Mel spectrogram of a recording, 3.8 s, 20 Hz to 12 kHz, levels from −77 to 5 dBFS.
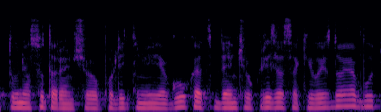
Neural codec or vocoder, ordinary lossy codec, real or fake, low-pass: codec, 16 kHz, 16 kbps, FunCodec, trained on Chinese and English, 50 frames a second; Opus, 64 kbps; fake; 7.2 kHz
